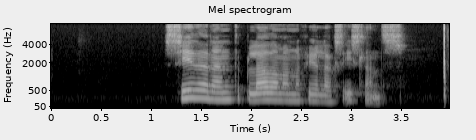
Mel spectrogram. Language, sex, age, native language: Icelandic, female, 40-49, Icelandic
